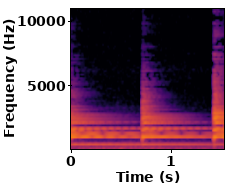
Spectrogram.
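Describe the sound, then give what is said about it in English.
A large Buddhist temple bell, the Kansho, is struck with a wooden mallet three times in steady succession at the Buddhist Temple of Chicago in Uptown to announce the start of Sunday morning service, each dull thud feeding a sustained, humming ring that lingers between strikes. No voices. “For the third example of people-powered bells, I went to the Buddhist Temple of Chicago in Uptown, where every Sunday morning, they ring a bell called the Kansho to announce the beginning of service.”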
